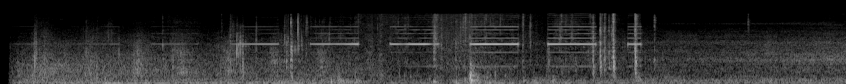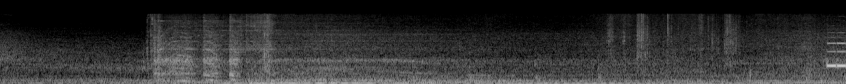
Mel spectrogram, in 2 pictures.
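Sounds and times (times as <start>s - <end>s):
car warning chime beeping: 0.1s - 6.6s
car engine starting and idling: 9.8s - 16.9s.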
